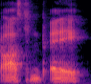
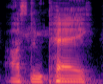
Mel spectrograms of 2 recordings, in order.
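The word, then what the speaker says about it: Austin Peay: say it right you gota say like bitler Austin pay Austin pay Austin P you know when Dick vital when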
